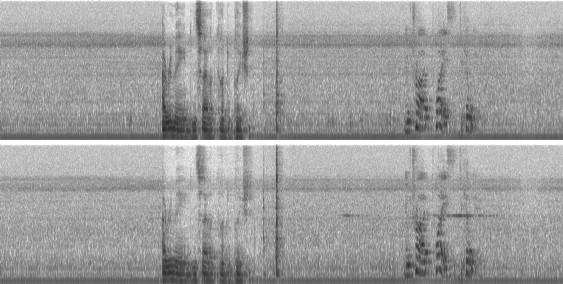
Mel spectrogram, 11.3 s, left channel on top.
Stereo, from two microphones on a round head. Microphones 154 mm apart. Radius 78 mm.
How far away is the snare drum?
No snare drum in this recording.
